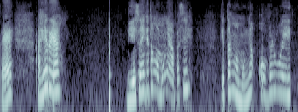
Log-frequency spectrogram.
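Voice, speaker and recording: A man's voice: high-pitched, moderate pace, pushed and bright, a little hiss or hum. A man from Indonesia teaching English vocabulary in a casual video lesson, chatty and slangy, asking questions and answering them himself.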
